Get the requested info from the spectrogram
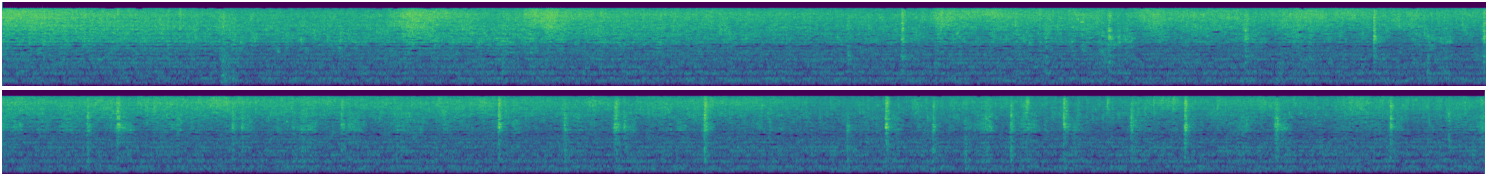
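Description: Food sizzling in hot oil in a wok. A loud hiss starts suddenly as chillies and sliced ingredients go in, then settles into a steady sizzle. A metal spatula clicks and scrapes against the wok, more often in the second half.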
